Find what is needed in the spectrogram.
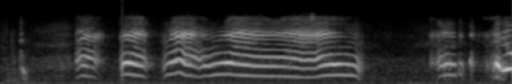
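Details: Infant crying, upset at having the hiccups: a few short cries build into one long, steady wail, then soft fussing after a pause.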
